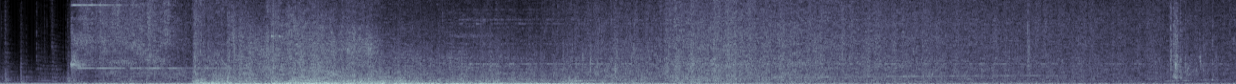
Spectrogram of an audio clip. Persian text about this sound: اجازه یه شلیک میخوام. اجازه داده شد.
